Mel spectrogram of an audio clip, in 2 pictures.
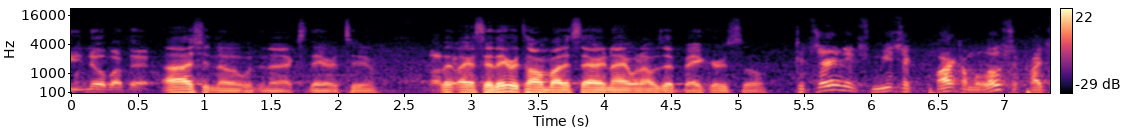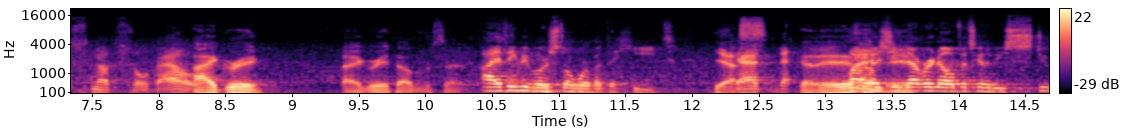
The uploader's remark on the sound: Chatting live from the breezy patio of Pepper's Bar & Grill on an unusual cool August night in South St. Louis. A new attendee of the live performance.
